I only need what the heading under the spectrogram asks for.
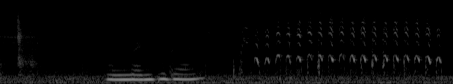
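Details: A pet Moluccan cockatoo's bedtime chatter: a low, voice-like talking phrase, then a quick run of about fourteen nasal chattering notes in under two seconds.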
